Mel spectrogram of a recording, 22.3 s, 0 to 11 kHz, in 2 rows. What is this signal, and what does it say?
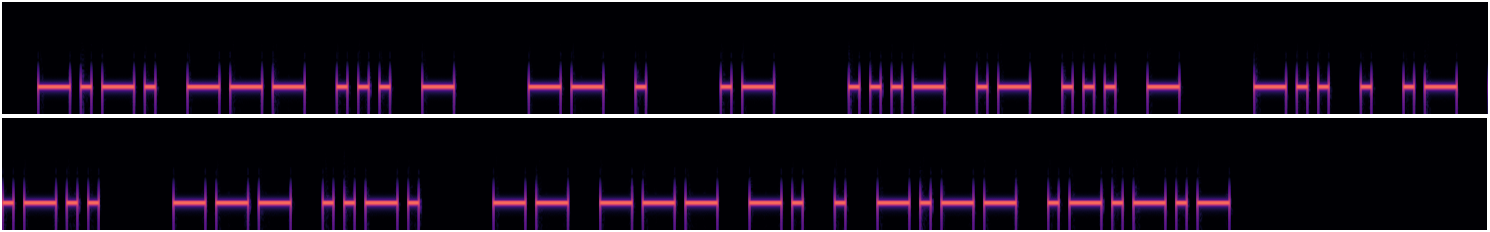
Morse code, heard as a keyed tone, about 15 wpm, 700 Hz. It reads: COST ME A VAST DEAL OF MONEY.
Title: Sentences from Top 1300 Words 15wpm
